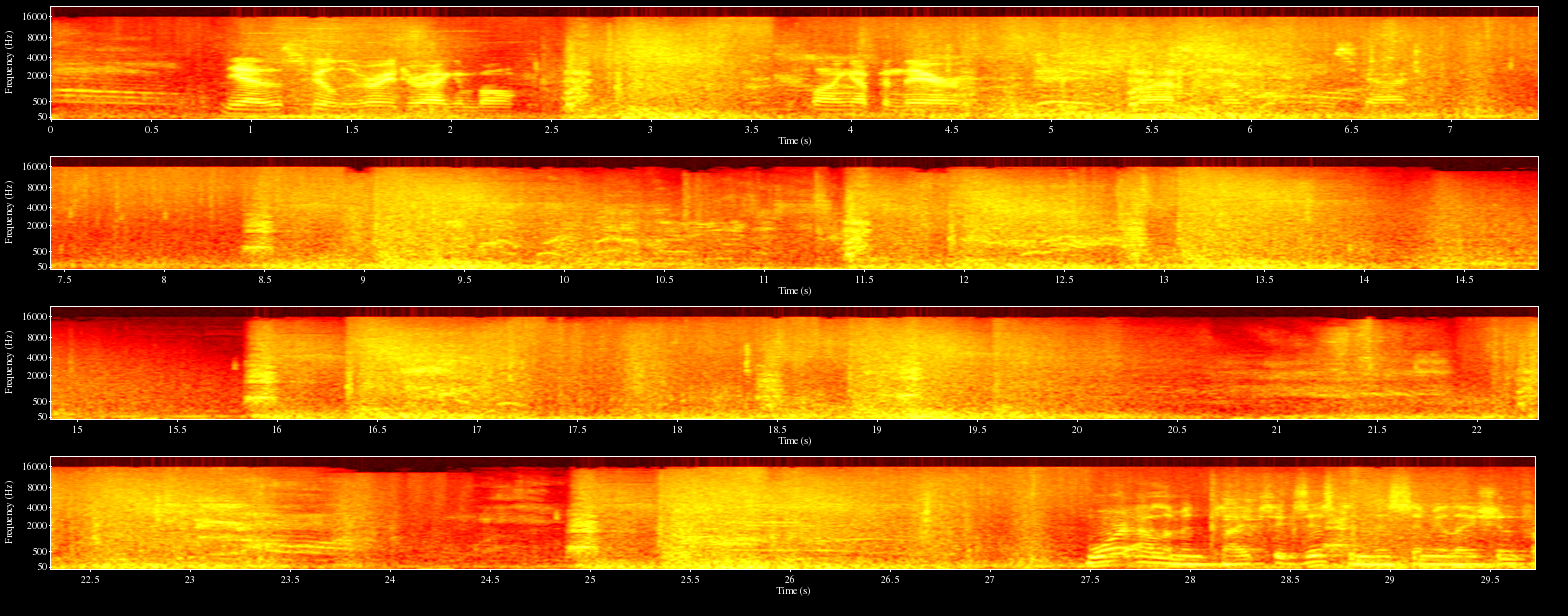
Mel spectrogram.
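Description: Fire blasts roar and explode in loud bursts.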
